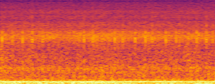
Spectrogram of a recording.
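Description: Faint steady low hum over quiet background noise, with no speech.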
